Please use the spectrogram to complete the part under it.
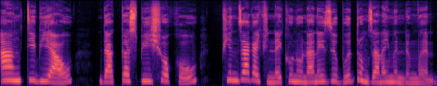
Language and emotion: Bodo, happy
